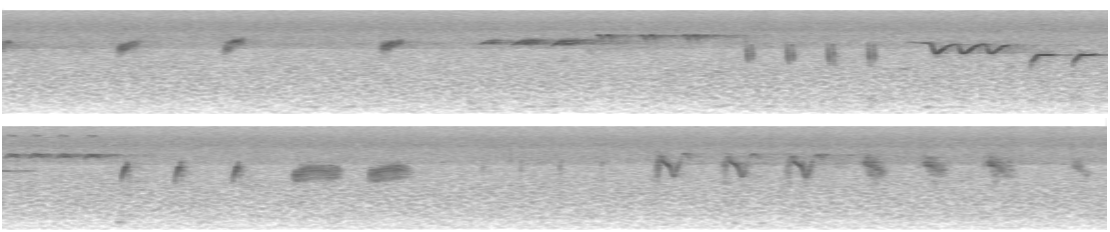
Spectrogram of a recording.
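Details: Varied high song of a brown dipper: sharp chips, fast buzzy trills and sustained thin whistles strung into long, lively phrases with brief gaps, carried over an even, noisy hiss throughout.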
